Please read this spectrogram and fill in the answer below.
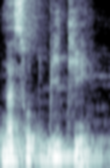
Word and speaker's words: Nesut Biti: W uproszczeniu jednak te hieroglify tłumaczymy po prostu jako król Górnego i Dolnego Egiptu, wymawiając je jako Nesut Biti.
